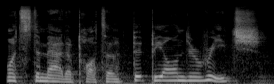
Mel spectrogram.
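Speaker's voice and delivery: badly faked British accent, slowing at the end; amateur British schoolboy-villain impression; horrible British accent. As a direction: taunt in a hammy British accent. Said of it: "my horrible British accent".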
